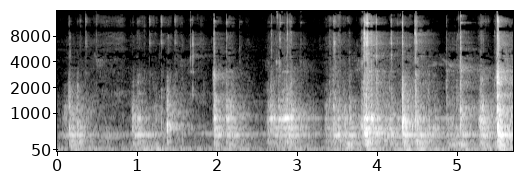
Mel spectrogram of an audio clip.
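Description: Adjustable wrench clicking and scraping on a brass water-heater fitting as it is tightened, in about nine irregular strokes as the wrench is turned and reset on the nut.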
